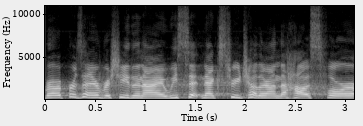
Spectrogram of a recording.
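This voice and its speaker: With an American accent, a woman talks in a high pitch, her pitch varying in an ordinary way. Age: 20s. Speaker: state legislator. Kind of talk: speech. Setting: banquet hall with audience. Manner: impassioned.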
